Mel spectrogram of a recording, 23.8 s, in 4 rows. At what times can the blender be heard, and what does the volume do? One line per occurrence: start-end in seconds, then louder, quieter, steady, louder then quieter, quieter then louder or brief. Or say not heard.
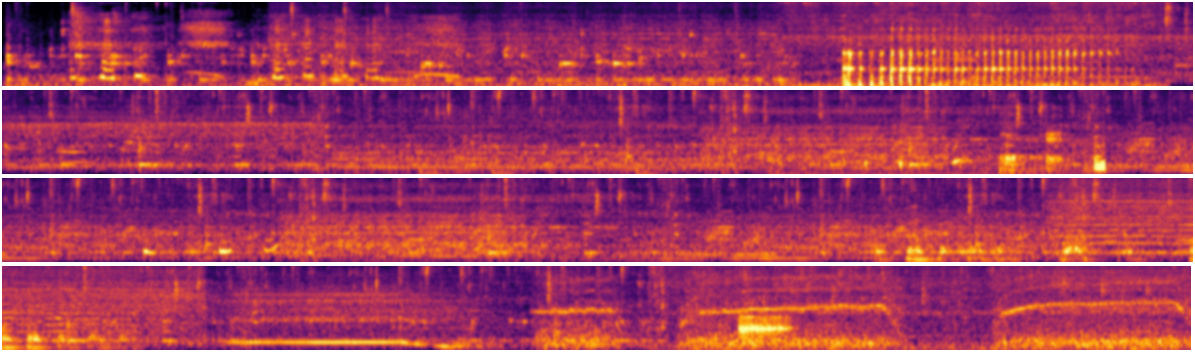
0.0-23.7 louder.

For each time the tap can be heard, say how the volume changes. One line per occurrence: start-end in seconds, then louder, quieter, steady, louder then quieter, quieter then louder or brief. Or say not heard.
0.0-23.7 steady.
